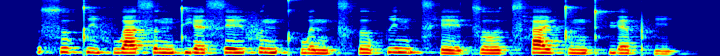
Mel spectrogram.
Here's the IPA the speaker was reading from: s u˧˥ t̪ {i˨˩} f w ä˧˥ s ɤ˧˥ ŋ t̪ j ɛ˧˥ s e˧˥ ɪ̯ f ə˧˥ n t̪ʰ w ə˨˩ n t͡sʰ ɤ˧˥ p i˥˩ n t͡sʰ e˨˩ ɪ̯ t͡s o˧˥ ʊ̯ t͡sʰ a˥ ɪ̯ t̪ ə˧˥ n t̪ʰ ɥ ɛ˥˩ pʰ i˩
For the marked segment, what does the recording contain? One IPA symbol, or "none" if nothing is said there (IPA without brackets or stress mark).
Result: i˨˩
